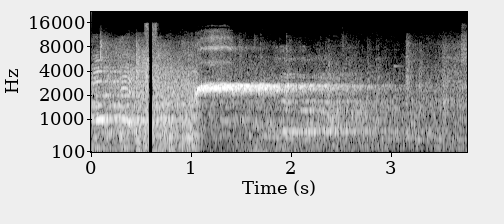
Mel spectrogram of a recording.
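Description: A referee's whistle blows one long blast.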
